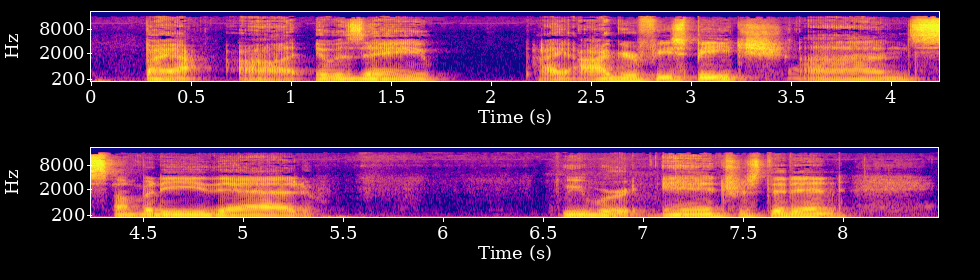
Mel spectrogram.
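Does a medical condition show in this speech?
Yes: stutter; stutter since birth, brain-to-mouth speech timing, incurable, noticed age 5, therapy age 5 through high school; ongoing stutter, fluency varies day to day, some bad days; still difficulty with hard l sounds, sometimes fluent, sometimes struggles to speak; here blocks.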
